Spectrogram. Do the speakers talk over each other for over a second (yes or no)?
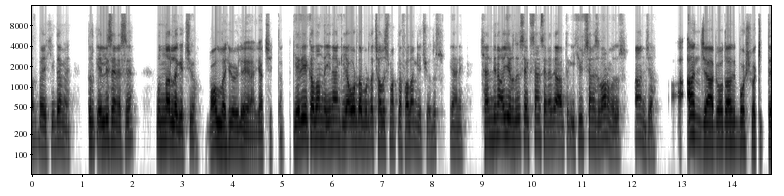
no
